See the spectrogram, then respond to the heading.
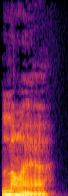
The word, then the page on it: lyre: British English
